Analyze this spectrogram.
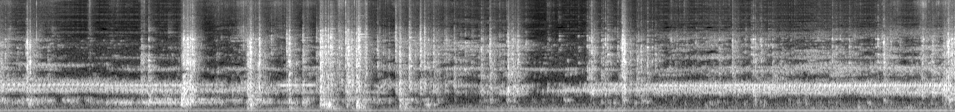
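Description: Doosan mini excavator running steadily with a constant whine over a low engine hum, while its bucket works in flooded mud, giving scattered sharp clanks, knocks and splashes, most of them in the first half.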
